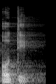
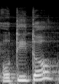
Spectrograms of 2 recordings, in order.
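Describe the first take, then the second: First: The word ends on a bare 't' consonant. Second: The word ends with an added 'o' vowel. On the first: The speaker calls it right. "আর হসন্ত দিলে অতীত" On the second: The speaker calls it wrong. "হসন্ত না দিলে অতীত"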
